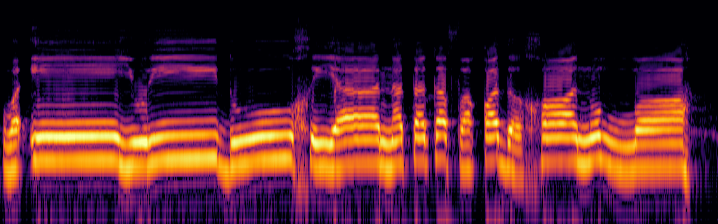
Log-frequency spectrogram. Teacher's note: یہاں پر یا ساکن سے پہلے زیر ہے، یہ یا مدہ ہے، اس کو بھی کھینچیں گے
